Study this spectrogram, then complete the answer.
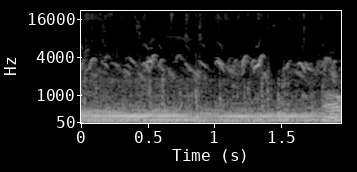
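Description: Crowd of one-day-old broiler chicks in a cardboard-floored brooder, a steady close chorus of high peeping chirps, with faint talk underneath.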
